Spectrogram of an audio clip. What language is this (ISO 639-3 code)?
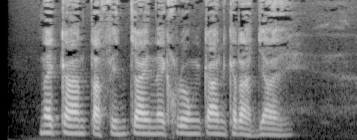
tha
